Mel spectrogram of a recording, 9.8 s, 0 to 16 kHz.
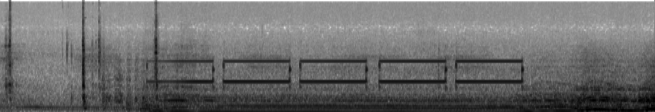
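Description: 2005 Ford Focus 2.0 Duratec engine running smoothly at idle, with no rattle, while its failing upper passenger-side motor mount is propped up by a jack. The engine hum picks up about two seconds in. A two-tone dashboard warning chime sounds five times, each about a second long.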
